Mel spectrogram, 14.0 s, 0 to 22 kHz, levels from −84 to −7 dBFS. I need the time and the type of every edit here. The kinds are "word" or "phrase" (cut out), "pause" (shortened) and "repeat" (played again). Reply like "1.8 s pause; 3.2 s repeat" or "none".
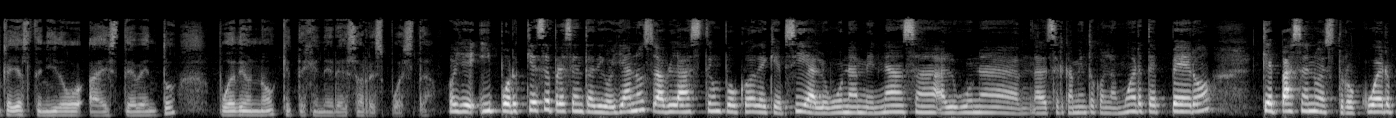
4.4 s pause; 7.9 s word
